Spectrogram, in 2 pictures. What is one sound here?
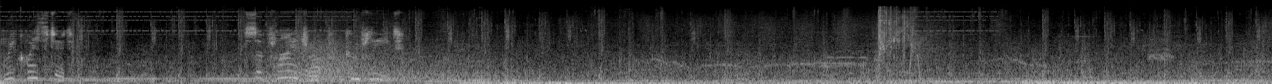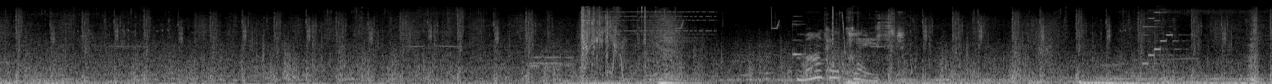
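Footsteps crunch quickly over dirt and gravel.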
